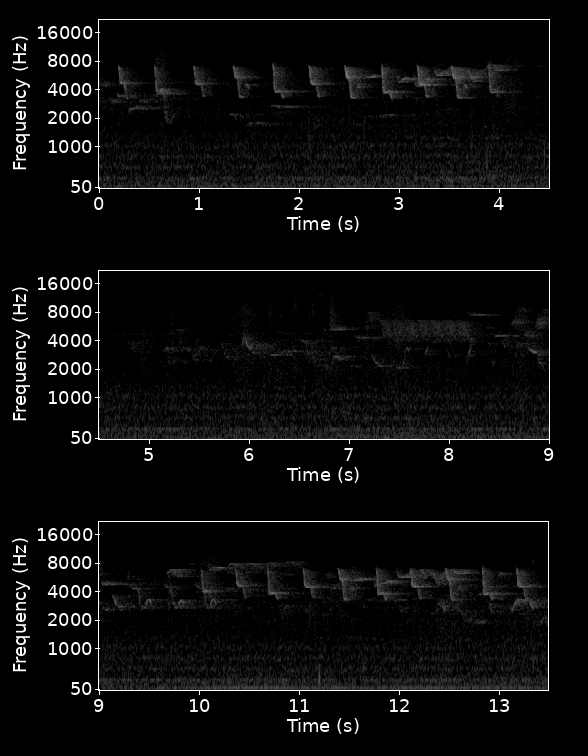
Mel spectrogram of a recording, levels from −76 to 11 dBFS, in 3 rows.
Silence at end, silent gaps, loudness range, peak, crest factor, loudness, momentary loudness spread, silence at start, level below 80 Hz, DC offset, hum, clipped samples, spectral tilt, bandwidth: 0 s; none; 11 LU; -16 dBFS; 28 dB; -41 LUFS; 16 LU; 0 s; -62 dBFS; under 0.1%; none; under 0.1%; -0.5 dB/octave; 16 kHz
